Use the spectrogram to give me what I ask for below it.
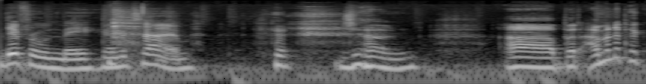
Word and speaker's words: Zheng: Zheng is how you say it. And Zheng? Yeah. I threw a Y in there for some reason. Every time, something different with me. Every time. Zheng.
